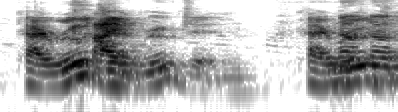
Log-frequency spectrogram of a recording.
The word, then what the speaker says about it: chirurgeon: Oh, How do you pronounce it? Surgeon or chirurgeon, chirurgeon, chirurgeon. Chirurgeon.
